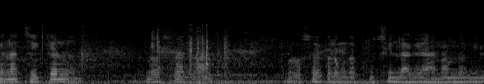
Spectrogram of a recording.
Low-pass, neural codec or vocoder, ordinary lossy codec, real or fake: 7.2 kHz; vocoder, 44.1 kHz, 128 mel bands, Pupu-Vocoder; MP3, 32 kbps; fake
